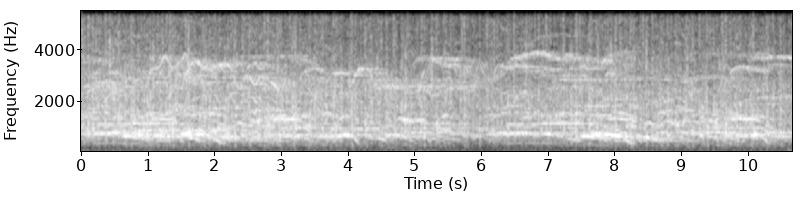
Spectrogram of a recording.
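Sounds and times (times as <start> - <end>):
crowd cheering: 0.0 - 10.6.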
